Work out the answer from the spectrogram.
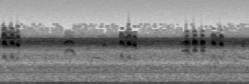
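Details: Royal albatross chicks in a colony greeting one another; short clusters of rapid buzzy chattering notes in three bursts, with steady background hum.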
